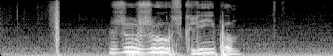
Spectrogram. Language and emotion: Russian, positive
